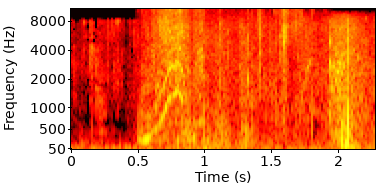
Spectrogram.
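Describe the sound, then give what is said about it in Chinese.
A zipper rasps open in one long rising pull, followed shortly by a second quicker zip near the end, both fairly loud, with no talking. Two people pull open the zippers on each other's black leather boot shafts to take the boots off. “说完，两个人竟同时把对方靴筒的拉链一拉，把黑色皮靴脱下扔到一边”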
